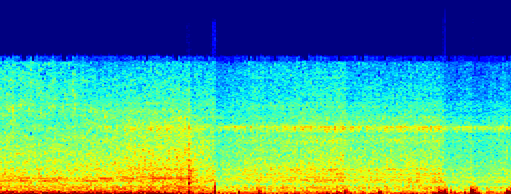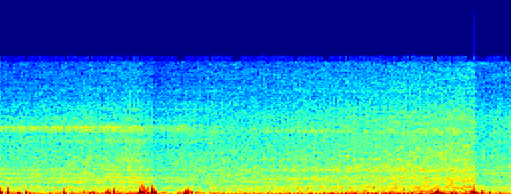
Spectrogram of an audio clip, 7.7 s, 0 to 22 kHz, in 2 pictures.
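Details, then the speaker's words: Crawler hauler truck V8 after exhaust repair and a new flex plate: steady low idle rumble with an even beat and a few stray knocks, no longer stumbling. "I feel a little stumbled but definitely don't feel like it did before oh yeah it feels nice and smooth now"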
